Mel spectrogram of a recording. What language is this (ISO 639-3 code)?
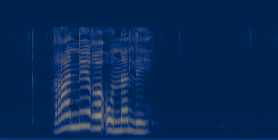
nso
